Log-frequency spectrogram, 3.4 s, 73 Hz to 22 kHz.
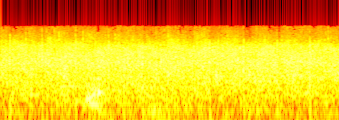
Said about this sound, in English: aided by approximately 10 minutes of applause from the audience, you only get 3 marks there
